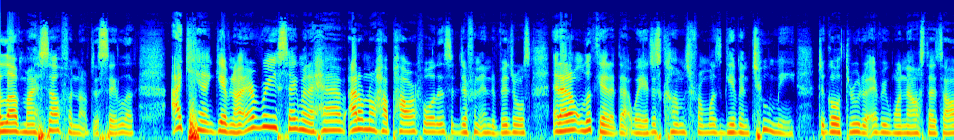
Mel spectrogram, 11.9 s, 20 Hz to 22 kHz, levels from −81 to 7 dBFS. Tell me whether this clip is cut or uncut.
uncut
